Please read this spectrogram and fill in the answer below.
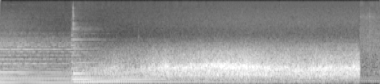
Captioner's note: wind whistles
